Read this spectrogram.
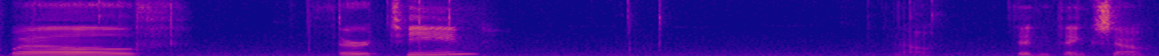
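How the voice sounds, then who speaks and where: A woman's voice: mid-range voice, expressive, very slow, darkish tone, slight background noise. A woman streamer commentating a puzzle game live, swearing and pleading in frustration.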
